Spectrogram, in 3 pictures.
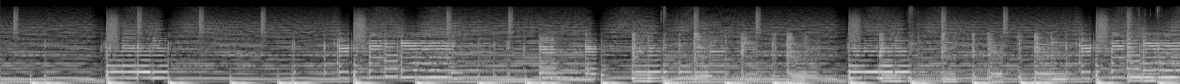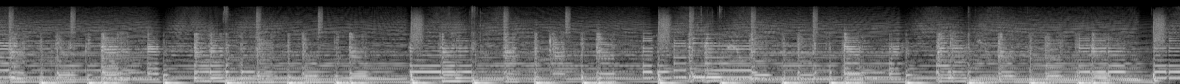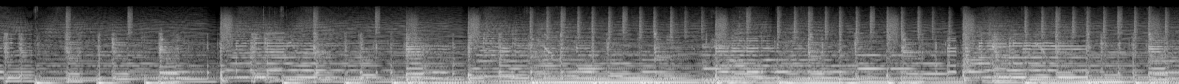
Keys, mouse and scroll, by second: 0.7-3.1 middle drag, 2.1 scroll down 2, 2.7-3.1 scroll down 2, 3.1 click, 3.3-3.7 middle drag, 3.7 click, 4.2-7.1 middle drag, 5.7 scroll up 2, 7.1 click, 7.8 click, 8.3-11.7 middle drag, 9.5-10.4 scroll down 2, 10.4 shift+a, 10.5-10.9 scroll down 2, 10.9 click, 11.6 shift+a, 11.7 s, 13.7 click, 16.5-19.0 drag, 19.0 ctrl+v, 20.3 click, 22.2-24.3 drag, 24.3 ctrl+v, 24.8 click, 25.8-29.6 drag, 29.6 ctrl+v, 30.1 KP_Enter, 30.1-31.4 drag, 33.1 click, 33.3 click, 33.9 click.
